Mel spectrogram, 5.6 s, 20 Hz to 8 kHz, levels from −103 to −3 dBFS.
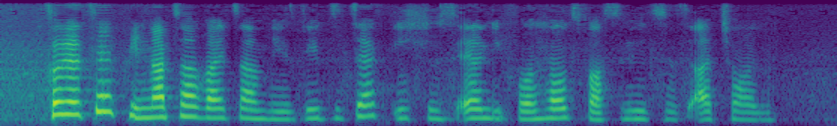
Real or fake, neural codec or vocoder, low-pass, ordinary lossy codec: fake; codec, 16 kHz, 1.1 kbps, Voila-Tokenizer; 7.2 kHz; none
